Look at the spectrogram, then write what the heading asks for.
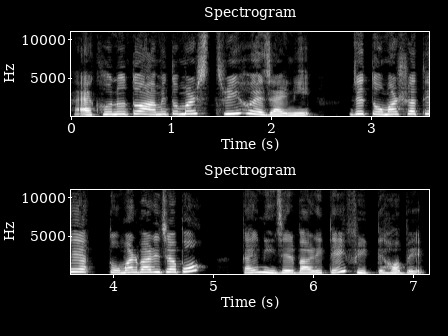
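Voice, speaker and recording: A woman's voice: sits high, lively intonation, normal speed, dry recording, studio quality. A woman playing a pouty, teasing young woman in love who scolds and complains in a romantic audio story. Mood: teasing, stubborn. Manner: complaining, playfully indignant.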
